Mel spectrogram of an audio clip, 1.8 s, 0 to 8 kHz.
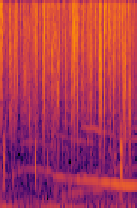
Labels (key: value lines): label: biophony
recorder: SoundTrap 300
